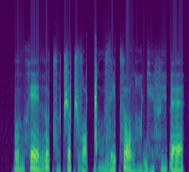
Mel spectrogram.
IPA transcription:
l o̤˧ x eː˥˩ r u˥ t͡s o̤˩ t͡ʃ ɤ˥˩ t͡ʃ zˤ o˩ ǁ o̤˩˥ z i˧ t͡s u˥˩ ðˤ e̤˩ ɡ e̤˩ f e̤˥ ɗ ɛ˧

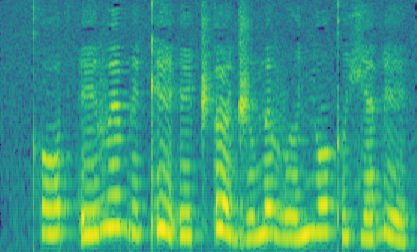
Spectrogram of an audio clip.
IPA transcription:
kʰ ɔ t͡sʼ e v ɛ b e kʼ e ʔ e t͡ʃʼ œ d͡ʒ ʊ m ɛ v ɤ ɲ ɔ kʼ ʊ ç ɛ ɓ e

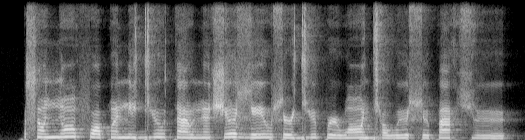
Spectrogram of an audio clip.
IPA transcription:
s ɔ̃ ɲ ɔ̃ f ɔ p ə̃ n i dʲ ø u̯ t ã u̯ n ə̃ ʃ ə ɮ e u̯ ɬ ə˞ dʲ ø p ə˞ w ɔ̃ dʲ ɔ w ʏ ɬ ʏ p ã x ç ʏ

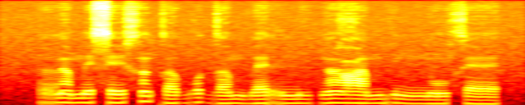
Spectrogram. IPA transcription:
r ã m e s e x ɐ̃ k ɐ ɡʷ ɛ ɡ ɐ m b ɛ r m i ɡ ã ʕ a m b i nː õ x ɛ

